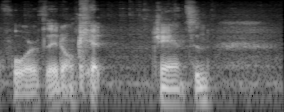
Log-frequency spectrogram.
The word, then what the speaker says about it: Jansen: if they don't get Jansen. Or Jensen, I think it's actually pronounced.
